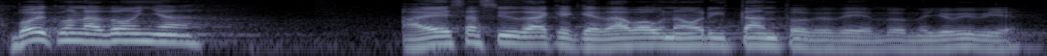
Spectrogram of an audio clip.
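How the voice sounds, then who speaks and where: A man's voice: medium pitch, moderate pace, darkish tone, in a large hall. A male pastor preaching a sermon, telling a story with emphasis and firing rhetorical questions at the congregation.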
